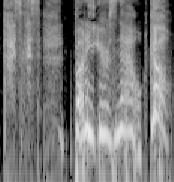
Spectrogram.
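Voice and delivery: put-on loud, high urgent call to the other kids; excited shout. Kids urging friends to make faces, excited shout. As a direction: yell at your friends to go now. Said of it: "we were like".

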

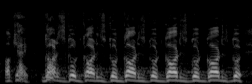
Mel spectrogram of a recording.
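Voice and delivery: low, soft, mumbled rote chant; parroting by rote. Acted. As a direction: repeat it mechanically, mock parrot fashion. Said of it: "like a parrot sitting and repeating".

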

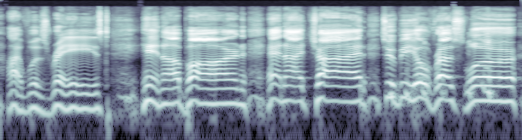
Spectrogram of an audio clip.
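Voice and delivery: slow, drawn-out wrestling promo impression; mock-dramatic, laboured delivery; Pat McAfee. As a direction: stretch out every word, imitating a wrestler's speech. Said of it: "the way he does it".

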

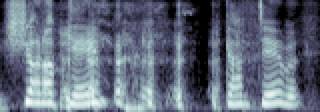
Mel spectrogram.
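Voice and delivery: high, loud indignant yell; angry yell. Pretend. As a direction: yell back at the game, outraged. Gamer yelling back at app.

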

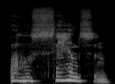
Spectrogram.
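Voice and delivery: high, slow, soft gasp of a name; breathy female voice. Acted. Heroine cries out at climax.

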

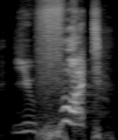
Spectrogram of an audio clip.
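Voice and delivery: hammed-up angry shout; mock yelling. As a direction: yell it like an absurd curse. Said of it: "he's just yelling body parts".

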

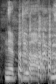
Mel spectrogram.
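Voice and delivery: retold line breaking into a laugh; laughing quote. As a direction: laugh through the teammate's words. Teammate's reaction, laugh heard.

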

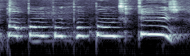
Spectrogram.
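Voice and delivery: very high mocking squeak; high squeaky mockery. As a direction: parrot the stammer in a squeaky voice.

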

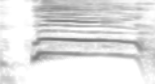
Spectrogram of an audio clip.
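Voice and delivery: very high, loud fake crying wail; mock wail. Sister breaking down, hammed-up crying wail. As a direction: bawl like a baby for laughs. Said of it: "And then, like, she".

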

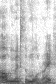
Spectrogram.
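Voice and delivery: usual speaking voice

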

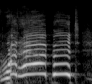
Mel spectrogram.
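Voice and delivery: very high, loud imitation of his wife; mock alarmed shriek. Imitating wife seeing husband fallen, alarmed shriek. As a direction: shriek it in exaggerated falsetto alarm.

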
